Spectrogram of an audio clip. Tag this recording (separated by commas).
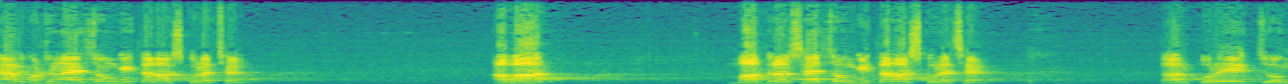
monologue, Male speech, Speech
